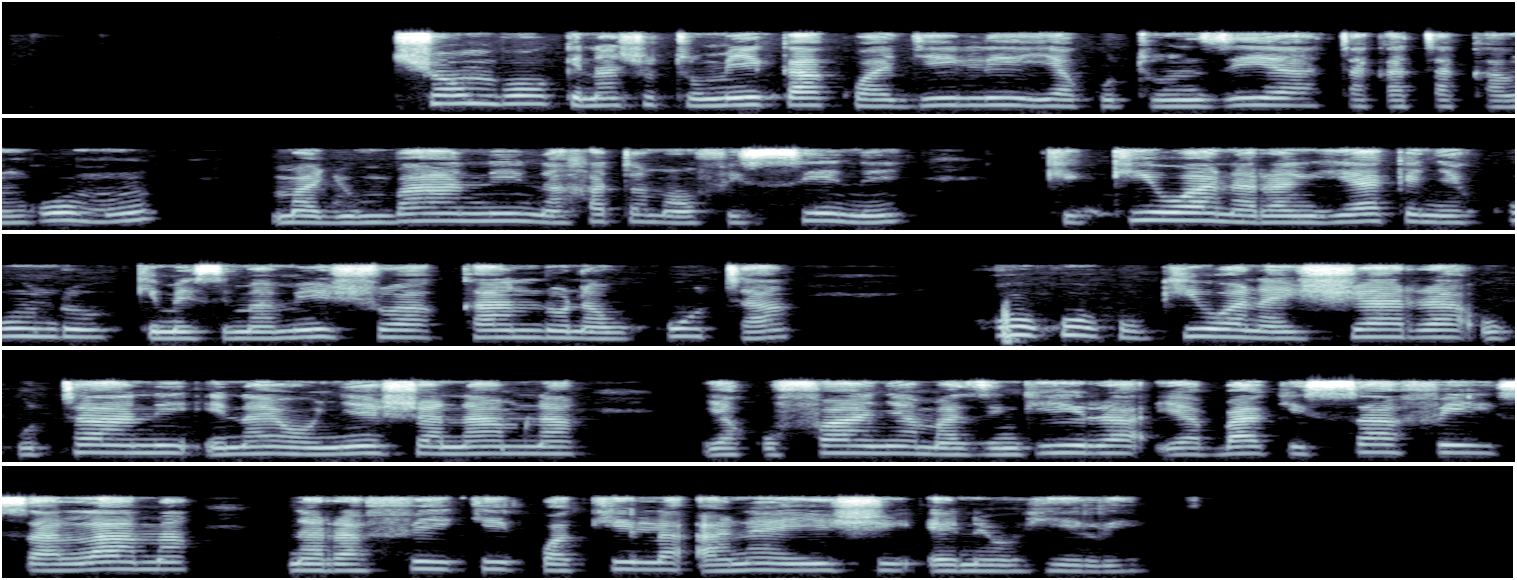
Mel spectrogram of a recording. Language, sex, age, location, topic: Swahili, female, 36-49, Dar es Salaam, government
